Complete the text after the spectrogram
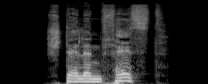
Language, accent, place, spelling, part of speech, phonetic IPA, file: German, Germany, Berlin, stellen fest, verb, [ˌʃtɛlən ˈfɛst], De-stellen fest.ogg
- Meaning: inflection of feststellen: 1. first/third-person plural present 2. first/third-person plural subjunctive I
